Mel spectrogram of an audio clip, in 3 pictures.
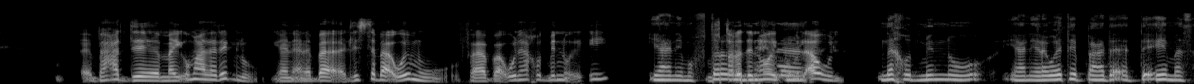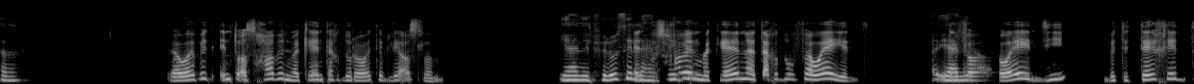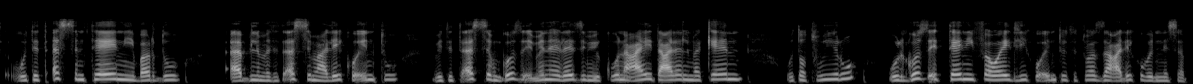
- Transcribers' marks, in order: other noise; distorted speech; tapping; "رواتب" said as "روابت"
- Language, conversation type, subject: Arabic, advice, إزاي أطلب موارد أو ميزانية لمشروع مهم؟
